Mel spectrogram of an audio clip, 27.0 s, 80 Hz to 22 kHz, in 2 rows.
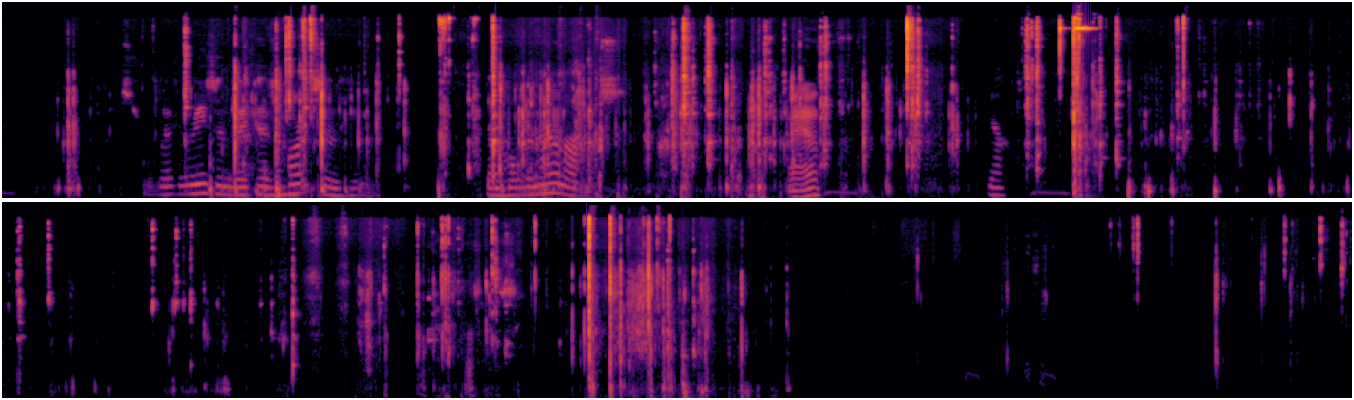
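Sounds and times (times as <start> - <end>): rummaging through small parts: 1.8 - 12.5, 16.2 - 21.1.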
